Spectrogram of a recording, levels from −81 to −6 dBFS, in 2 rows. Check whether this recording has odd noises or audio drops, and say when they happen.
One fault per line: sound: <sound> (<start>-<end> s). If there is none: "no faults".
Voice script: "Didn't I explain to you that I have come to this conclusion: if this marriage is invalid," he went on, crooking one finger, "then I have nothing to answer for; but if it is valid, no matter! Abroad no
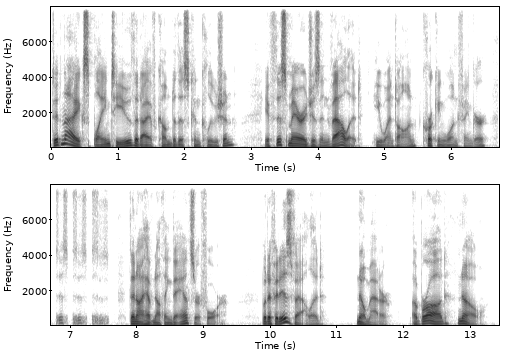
sound: laugh (6.8-7.6 s)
